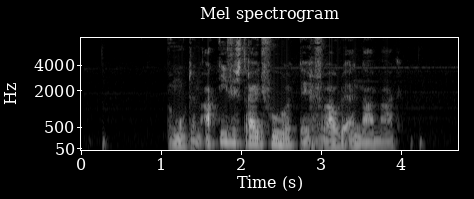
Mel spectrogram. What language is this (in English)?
Dutch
